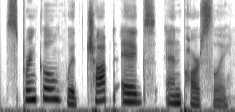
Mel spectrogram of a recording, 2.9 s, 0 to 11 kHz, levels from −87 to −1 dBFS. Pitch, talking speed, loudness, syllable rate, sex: 210 Hz, 120 wpm, -16 LUFS, 3.5 syllables/s, female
